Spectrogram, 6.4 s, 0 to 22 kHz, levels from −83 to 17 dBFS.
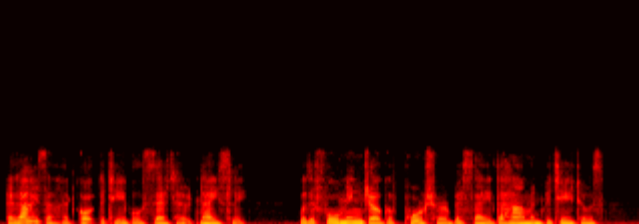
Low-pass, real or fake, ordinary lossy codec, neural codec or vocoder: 7.2 kHz; real; Opus, 24 kbps; none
